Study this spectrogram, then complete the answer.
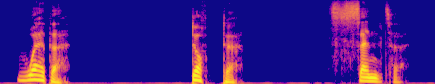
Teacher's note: we're not pronouncing that R because it doesn't have a vowel sound after it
